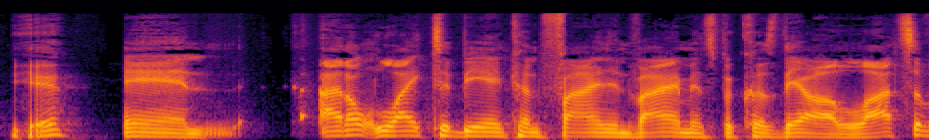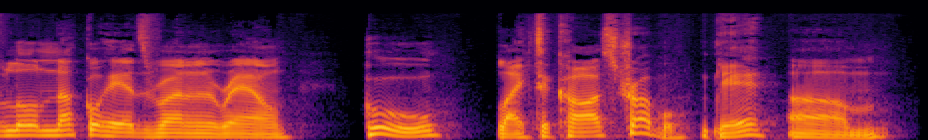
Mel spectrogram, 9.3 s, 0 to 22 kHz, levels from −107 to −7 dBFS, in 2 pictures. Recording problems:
squashed, flat; heavily

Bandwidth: 14.5 kHz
